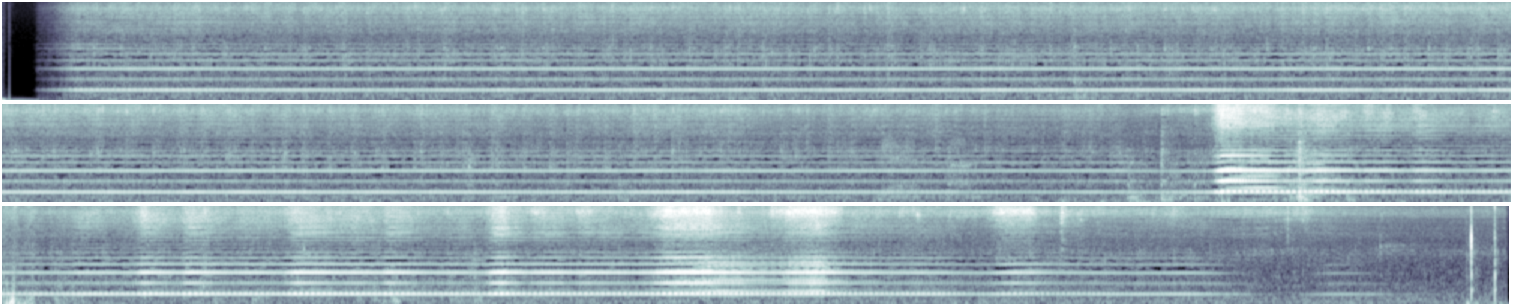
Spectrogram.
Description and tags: this is the drone of a whistling tea kettle.
teakettle, whistle, kettle, whistling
